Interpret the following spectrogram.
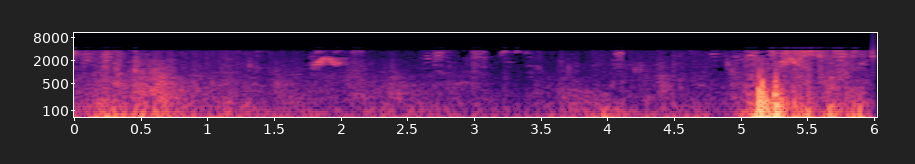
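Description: Aviary cage birds calling, with scattered short chirps. About five seconds in comes a brief, loud burst of low sound.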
